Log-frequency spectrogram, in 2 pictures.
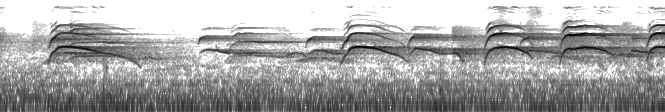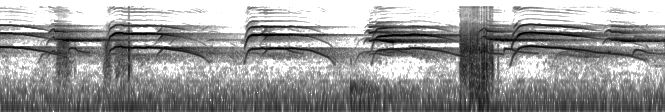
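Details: Several kittens mewing in high, thin calls that rise then fall. The overlapping calls come about once a second, with louder ones toward the end and a sharp knock near the close.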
